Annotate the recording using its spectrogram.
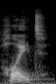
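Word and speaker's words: Hoecht: Michael Hoyt, is that how you pronounce his name? Yes. Hoyt for the Rams. Wild pronunciation given the spelling.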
